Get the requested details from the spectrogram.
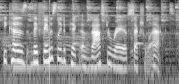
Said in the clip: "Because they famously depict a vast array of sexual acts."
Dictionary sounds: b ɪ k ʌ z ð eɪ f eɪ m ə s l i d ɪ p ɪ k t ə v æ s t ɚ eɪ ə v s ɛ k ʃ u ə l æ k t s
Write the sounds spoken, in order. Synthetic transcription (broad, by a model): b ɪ k ʌ z ð eɪ f eɪ m ə s l i d ɪ p ɪ k t ə v æ s t ɚ eɪ ə v s ɛ k ʃ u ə l æ k t s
